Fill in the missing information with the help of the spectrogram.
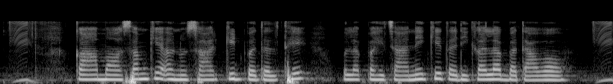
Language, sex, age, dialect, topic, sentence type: Chhattisgarhi, female, 18-24, Central, agriculture, question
